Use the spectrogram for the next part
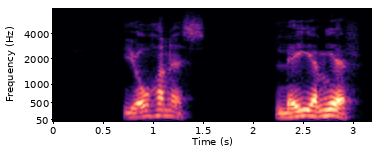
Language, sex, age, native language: Icelandic, male, 40-49, Icelandic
